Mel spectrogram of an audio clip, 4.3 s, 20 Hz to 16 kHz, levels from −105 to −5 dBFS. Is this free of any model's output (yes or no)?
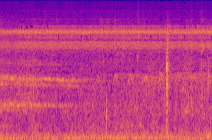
no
